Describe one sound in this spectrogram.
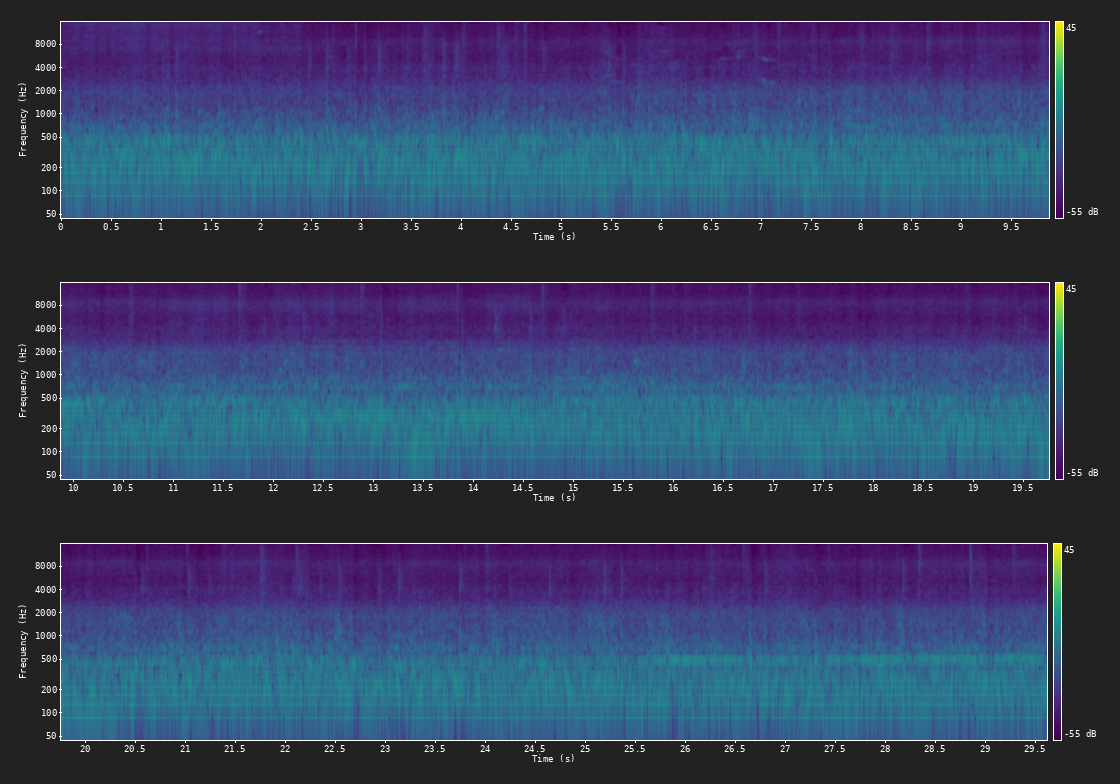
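A train rumbles steadily along an elevated track, heard from inside a carriage.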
